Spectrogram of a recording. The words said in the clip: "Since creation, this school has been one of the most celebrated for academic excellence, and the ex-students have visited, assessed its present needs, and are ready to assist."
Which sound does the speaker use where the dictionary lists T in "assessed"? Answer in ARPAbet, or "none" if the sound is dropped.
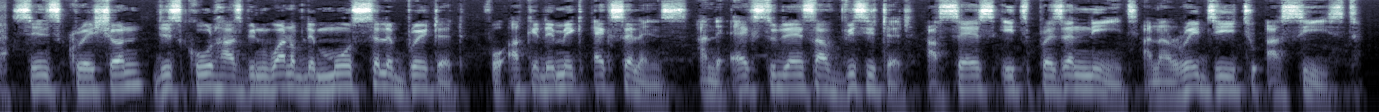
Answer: none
